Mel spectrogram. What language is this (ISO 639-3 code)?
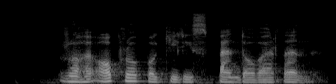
fas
